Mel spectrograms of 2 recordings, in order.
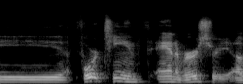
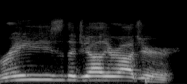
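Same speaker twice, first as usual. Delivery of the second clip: very high, stretched, drawn-out announcer call; 9 semitones higher, 3 dB louder than usual. Naming a favorite home run call, imitating the Pirates announcer's home run call. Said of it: "the Pirates announcer where he's like".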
